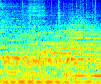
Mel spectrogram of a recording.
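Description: Live brass band with trumpets and tubas holding a long closing chord at full volume, with the audience cheering and whooping over it.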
